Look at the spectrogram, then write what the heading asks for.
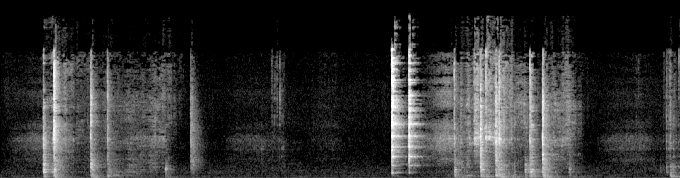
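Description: A ladle or spoon scooping an egg out of a pot of homemade sweet red pepper ramen broth, with scattered metallic clinks and knocks against the pot, close and moderately loud, separated by quiet stretches.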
